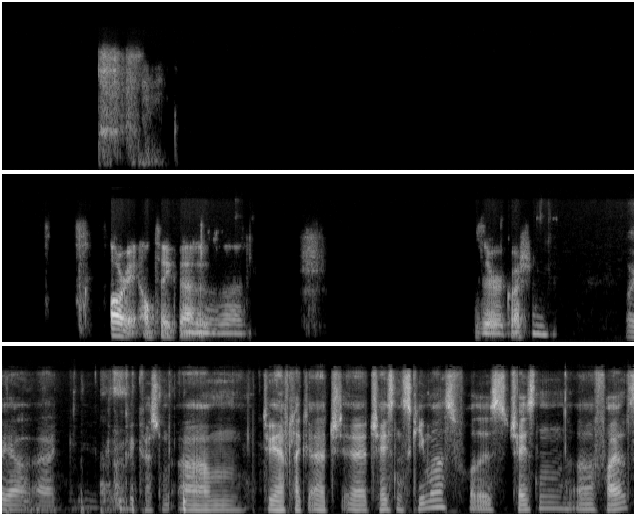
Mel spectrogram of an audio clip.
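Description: A man speaks calmly through an online call, with pauses.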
